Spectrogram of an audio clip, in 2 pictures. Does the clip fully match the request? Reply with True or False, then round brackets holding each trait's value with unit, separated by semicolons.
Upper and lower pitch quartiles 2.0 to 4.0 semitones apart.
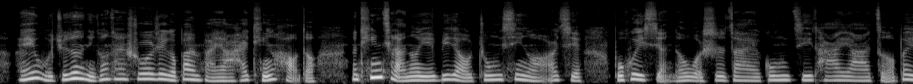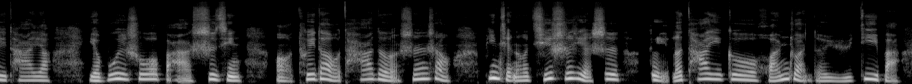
False (4.6 semitones)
